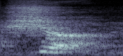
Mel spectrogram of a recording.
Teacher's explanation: इस श को बोलने के लिए हमें अपनी जीभ को अपने ऊपर के तालू तक ले जाना पड़ता है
